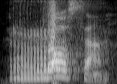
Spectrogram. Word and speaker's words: rosa: Néanmoins, si le ER espagnol se trouve au début du mot, il faut le doubler. Il faut doubler le son. Par exemple, rosa ou Ramon.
